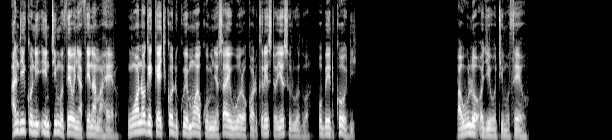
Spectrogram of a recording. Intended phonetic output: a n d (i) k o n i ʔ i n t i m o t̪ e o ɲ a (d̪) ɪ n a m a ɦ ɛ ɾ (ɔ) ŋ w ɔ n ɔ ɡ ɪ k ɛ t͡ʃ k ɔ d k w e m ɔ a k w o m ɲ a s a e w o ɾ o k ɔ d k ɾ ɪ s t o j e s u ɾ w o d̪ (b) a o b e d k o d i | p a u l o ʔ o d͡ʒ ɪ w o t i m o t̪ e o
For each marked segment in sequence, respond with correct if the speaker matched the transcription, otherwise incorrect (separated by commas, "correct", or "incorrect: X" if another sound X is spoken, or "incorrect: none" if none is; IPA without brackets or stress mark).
correct, incorrect: t̪, correct, incorrect: w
